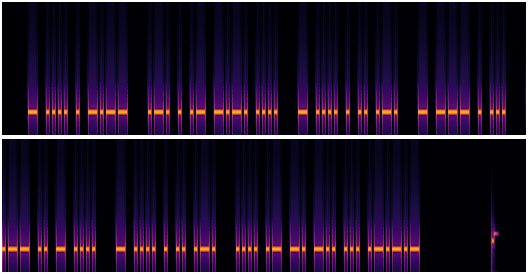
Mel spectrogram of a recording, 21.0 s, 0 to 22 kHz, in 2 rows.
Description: Morse code, heard as a keyed tone, about 20 wpm, 700 Hz. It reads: THEY REACH THEIR TOES WITH THEIR HANDS.
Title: Easy Phrases 20wpm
